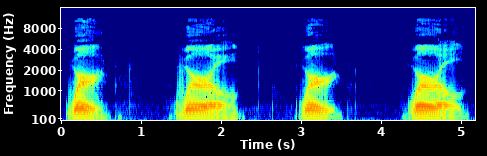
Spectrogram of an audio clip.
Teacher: Well, when we say word, first of all, we're using a W, then we're using a schwa R, and then a stop D, word. Now, when I say world, now we are still hearing a W and a schwa R, but then after that, we aren't going straight from the R to the L. We're not going straight world, but we're making it an world. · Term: dark L sound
